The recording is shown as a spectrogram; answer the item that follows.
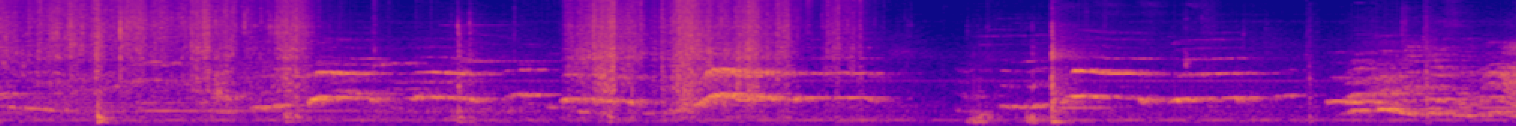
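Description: Plastic food wrapping crinkling and tearing in bursts as a pack of frozen fish fillets is opened by hand, under a high-pitched, chipmunk-like voice from sped-up footage.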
